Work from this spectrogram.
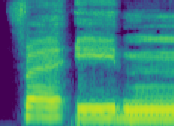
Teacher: আমরা এই হামজা তাসদীদওয়ালা নুনের সাথে নাকের বাসি থেকে গুন্নাহ করে পড়ব।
